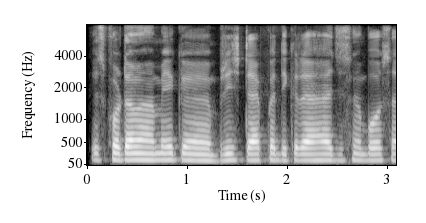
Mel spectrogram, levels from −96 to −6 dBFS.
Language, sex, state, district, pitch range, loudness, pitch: Hindi, male, Punjab, Fazilka, 130-135 Hz, -17 LUFS, 135 Hz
